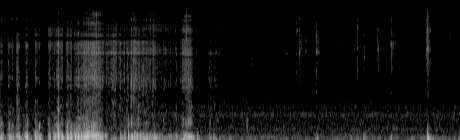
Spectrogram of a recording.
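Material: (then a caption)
Metal. A thin wooden tool scratches and taps the embossed top and edge of a gold metal screw lid on a small, empty glass jar. Quick, dense scraping and tapping with a low, dull body fill the first three seconds. The sound then thins to quiet, scattered light taps, with one sharper tap near the end.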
